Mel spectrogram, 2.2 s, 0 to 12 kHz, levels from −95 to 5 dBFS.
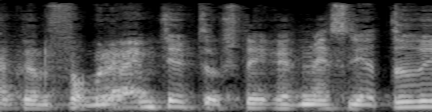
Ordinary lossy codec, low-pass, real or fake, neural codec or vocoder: MP3, 48 kbps; 10.8 kHz; fake; codec, 44.1 kHz, 1.7 kbps, Pupu-Codec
